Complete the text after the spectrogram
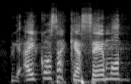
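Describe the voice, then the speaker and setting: A man's voice: very high-pitched, pushed and bright. A middle-aged man, a pastor giving a conversational sermon, telling a personal story with humor and questions to his listeners.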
